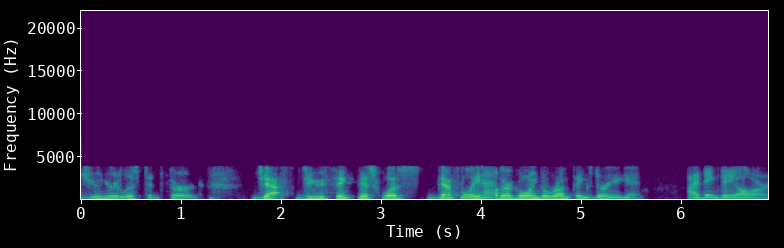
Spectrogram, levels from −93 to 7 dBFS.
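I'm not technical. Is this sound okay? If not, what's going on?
No. The whole clip is muffled and slightly robotic, because it passed through the iLBC codec, a phone-grade voice codec that cuts off everything above 4 kHz. Between 4.05 and 4.15 s there's a brief buzzy, held sound where iLBC frames were lost, about 90 ms of missing speech that the decoder covered by repeating its last sound. The voice recovers right after.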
